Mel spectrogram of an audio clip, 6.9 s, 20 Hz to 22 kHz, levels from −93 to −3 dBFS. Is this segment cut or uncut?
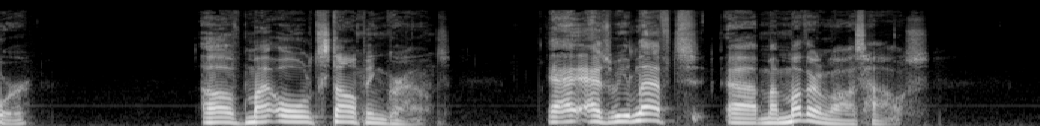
uncut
